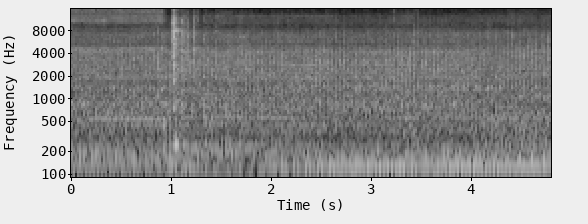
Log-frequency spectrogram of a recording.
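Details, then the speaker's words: Yanmar RS30 30 hp Japanese diesel mini tractor, battery slightly weak: even idle with a low hum rising as the hydraulic tilt and tiller lift take load; runs smoothly without excess exhaust or smoke, sounds healthy. "Двигатель, как слышите, работает ровно. Без лишнего выхлопа, дыма и так далее."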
